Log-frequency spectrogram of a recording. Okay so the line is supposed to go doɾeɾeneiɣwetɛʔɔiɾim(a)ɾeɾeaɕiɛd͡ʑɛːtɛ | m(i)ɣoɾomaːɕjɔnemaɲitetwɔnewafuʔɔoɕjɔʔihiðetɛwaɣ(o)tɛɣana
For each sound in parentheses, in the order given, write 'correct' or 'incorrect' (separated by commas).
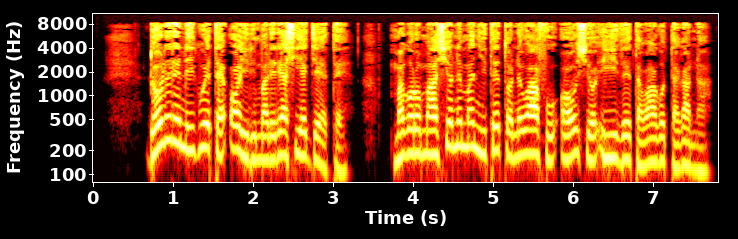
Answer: correct, incorrect, correct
